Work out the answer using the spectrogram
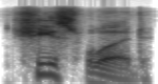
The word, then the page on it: cheesewood: American English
